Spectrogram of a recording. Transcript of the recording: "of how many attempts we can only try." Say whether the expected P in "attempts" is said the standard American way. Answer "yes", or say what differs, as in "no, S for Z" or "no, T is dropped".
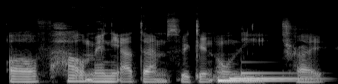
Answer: no, P is dropped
